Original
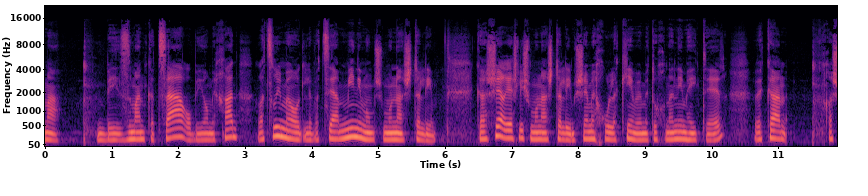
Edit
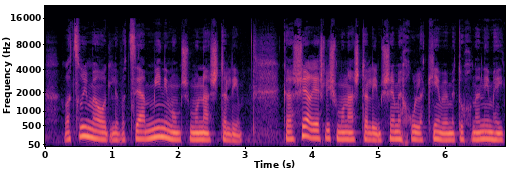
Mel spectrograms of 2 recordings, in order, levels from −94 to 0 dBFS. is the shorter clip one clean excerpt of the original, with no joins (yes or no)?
yes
